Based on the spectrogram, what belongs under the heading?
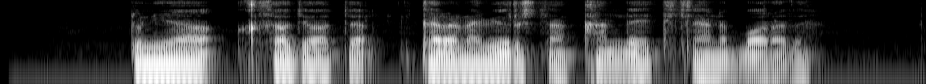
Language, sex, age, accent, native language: Uzbek, male, 18-24, Buxoro, Uzbek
